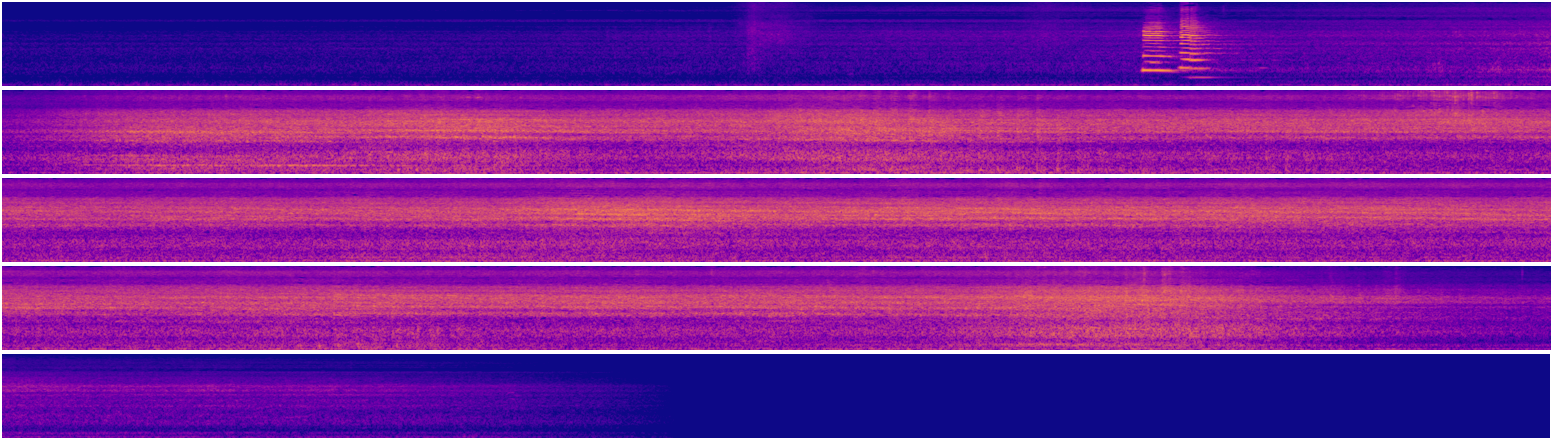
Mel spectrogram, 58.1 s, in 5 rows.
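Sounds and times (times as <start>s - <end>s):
wheels rumbling on rails: 4.4s - 50.5s
train horn blast: 8.5s - 9.8s.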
